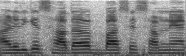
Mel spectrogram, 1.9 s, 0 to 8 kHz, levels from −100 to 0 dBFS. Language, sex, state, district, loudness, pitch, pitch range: Bengali, male, West Bengal, North 24 Parganas, -16 LUFS, 165 Hz, 160-180 Hz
